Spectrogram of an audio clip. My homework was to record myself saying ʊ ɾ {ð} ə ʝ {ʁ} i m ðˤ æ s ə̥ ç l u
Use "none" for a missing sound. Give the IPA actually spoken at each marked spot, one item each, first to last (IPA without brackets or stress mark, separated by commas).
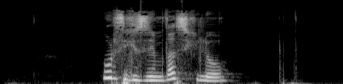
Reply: θ, z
